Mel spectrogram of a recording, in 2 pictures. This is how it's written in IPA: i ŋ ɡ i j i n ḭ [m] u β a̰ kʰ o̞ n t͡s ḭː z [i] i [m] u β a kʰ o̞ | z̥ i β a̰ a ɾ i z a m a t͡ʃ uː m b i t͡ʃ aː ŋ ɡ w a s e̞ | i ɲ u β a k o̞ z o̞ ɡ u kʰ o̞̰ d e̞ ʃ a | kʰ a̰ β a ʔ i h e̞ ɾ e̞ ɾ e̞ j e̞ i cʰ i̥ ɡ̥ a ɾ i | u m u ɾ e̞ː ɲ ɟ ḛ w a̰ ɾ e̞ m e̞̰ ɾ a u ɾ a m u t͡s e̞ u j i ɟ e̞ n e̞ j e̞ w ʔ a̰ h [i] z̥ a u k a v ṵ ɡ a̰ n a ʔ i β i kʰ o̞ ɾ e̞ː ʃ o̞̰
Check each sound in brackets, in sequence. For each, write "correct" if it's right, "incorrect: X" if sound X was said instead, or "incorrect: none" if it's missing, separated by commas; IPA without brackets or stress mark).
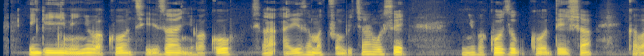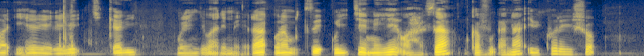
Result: incorrect: ɲ, incorrect: a, incorrect: ɲ, incorrect: a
